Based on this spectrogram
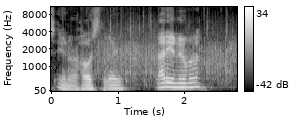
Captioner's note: audience applauds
